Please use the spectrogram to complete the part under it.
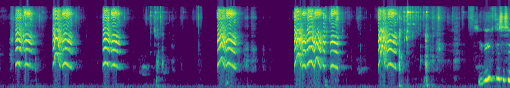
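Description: A dog's squeaky toy shrieks loudly and repeatedly in close, bursty squeaks, some in rapid pairs, with a dog's vocal sounds and brief human talk between the squeals.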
